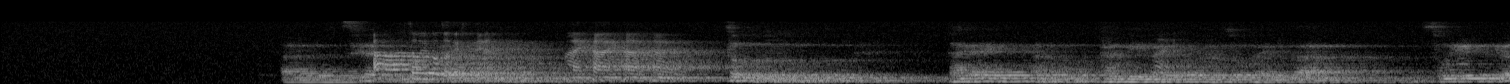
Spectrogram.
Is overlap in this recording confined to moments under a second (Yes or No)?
No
